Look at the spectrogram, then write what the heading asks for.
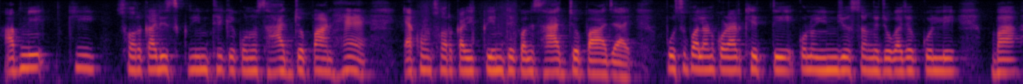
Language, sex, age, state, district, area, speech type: Bengali, female, 60+, West Bengal, Bankura, urban, spontaneous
